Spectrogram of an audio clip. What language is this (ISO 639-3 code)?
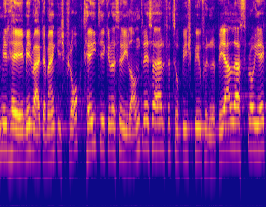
gsw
